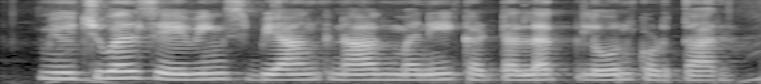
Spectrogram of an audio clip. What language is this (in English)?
Kannada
